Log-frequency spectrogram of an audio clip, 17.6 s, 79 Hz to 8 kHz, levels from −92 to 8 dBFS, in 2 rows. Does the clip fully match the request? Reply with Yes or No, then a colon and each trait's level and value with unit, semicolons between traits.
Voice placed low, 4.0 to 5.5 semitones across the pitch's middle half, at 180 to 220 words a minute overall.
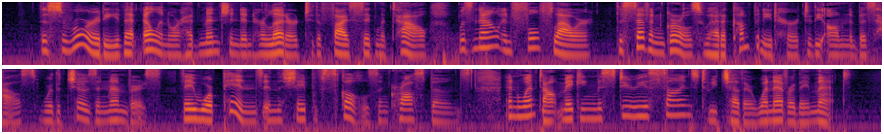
No: medium, 185 Hz; average, 4.9 semitones; average, 195 wpm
